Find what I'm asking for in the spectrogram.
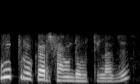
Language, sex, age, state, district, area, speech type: Odia, male, 45-60, Odisha, Nabarangpur, rural, conversation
